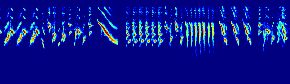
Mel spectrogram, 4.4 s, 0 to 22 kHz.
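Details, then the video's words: Wild European goldfinch, called maqnin, in the 2022 season. It sings a fast, unbroken stream of liquid twitters and tinkling notes, with a downward-sliding whistle and a rapid buzzy rattle in the middle. "اقوى مقنين خلوي - هذا الحسون الاقوى في 2022"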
